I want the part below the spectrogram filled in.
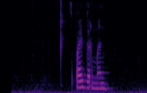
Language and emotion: Russian, neutral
